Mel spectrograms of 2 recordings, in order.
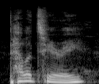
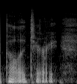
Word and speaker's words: Pelletiere: Maybe you need to put like a long E sound at the end.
